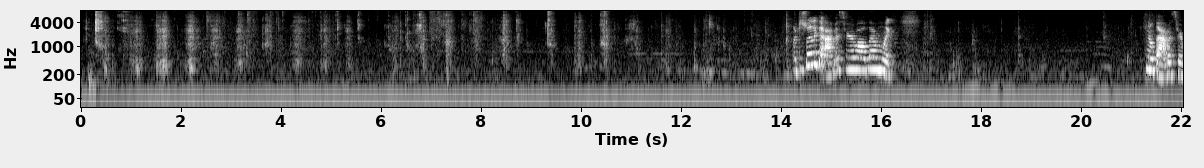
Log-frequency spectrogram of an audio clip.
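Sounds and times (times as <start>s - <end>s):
chewing crunchy chips: 0.0s - 14.2s.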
